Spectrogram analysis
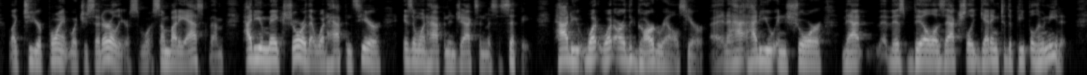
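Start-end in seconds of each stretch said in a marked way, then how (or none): none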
